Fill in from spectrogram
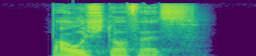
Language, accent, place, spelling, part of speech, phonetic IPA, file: German, Germany, Berlin, Baustoffes, noun, [ˈbaʊ̯ˌʃtɔfəs], De-Baustoffes.ogg
- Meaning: genitive singular of Baustoff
